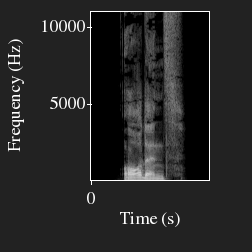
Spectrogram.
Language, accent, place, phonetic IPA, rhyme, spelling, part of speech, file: German, Germany, Berlin, [ˈɔʁdn̩s], -ɔʁdn̩s, Ordens, noun, De-Ordens.ogg
- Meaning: genitive singular of Orden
